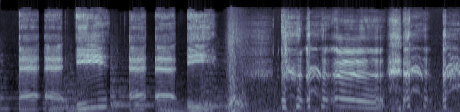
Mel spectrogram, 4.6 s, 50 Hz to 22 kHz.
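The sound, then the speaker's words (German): A string of voiced, moaning coughs from a man, with a harsh burst near the middle, then sliding into a drawn-out, whiny whimper at the end. “Und Typ 4 ist der wehleidige Mann, der sich selbst so leid tut, dass jeder Huster so in ein kurzes Jammern übergeht.”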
